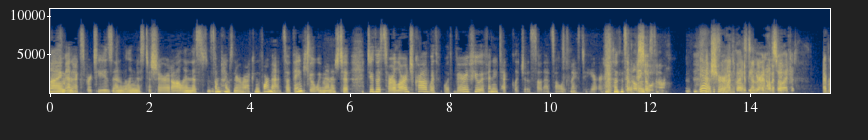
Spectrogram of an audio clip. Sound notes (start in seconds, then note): 11.1 laughs; 11.8 voiceover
